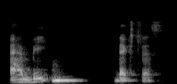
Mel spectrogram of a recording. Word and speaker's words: ambidextrous: how to pronounce it Ambi dextrous after Ambi Ambi is one and it it is very similar to ambitious so Ambi ambidextrous so the meaning of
